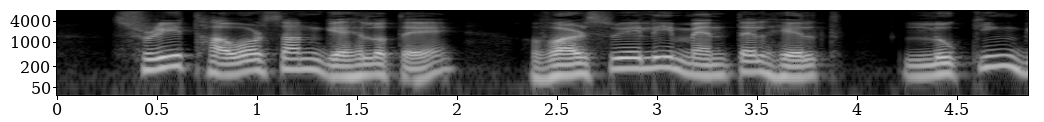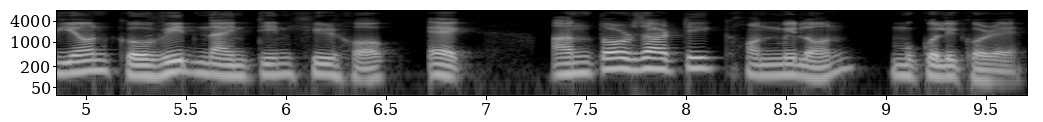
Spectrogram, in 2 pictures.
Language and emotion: Assamese, neutral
